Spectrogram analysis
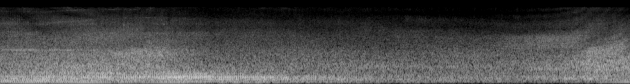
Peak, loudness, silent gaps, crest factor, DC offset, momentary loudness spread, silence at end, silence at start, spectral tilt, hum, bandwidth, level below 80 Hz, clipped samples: -6 dBFS; -22 LUFS; none; 16 dB; under 0.1%; 11 LU; 0 s; 0 s; -5.5 dB/octave; none; 15.5 kHz; -54 dBFS; under 0.1%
